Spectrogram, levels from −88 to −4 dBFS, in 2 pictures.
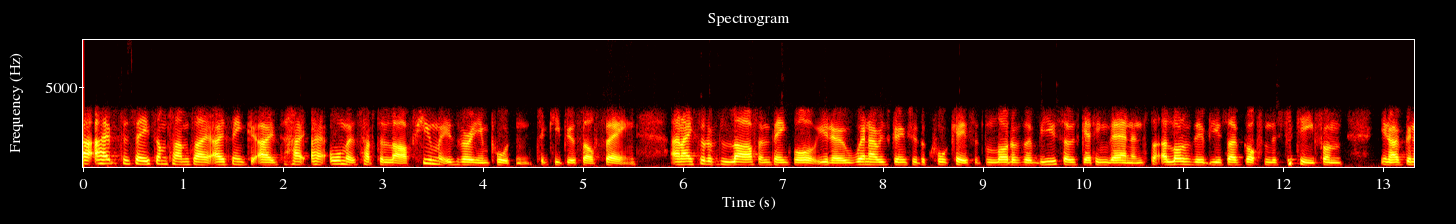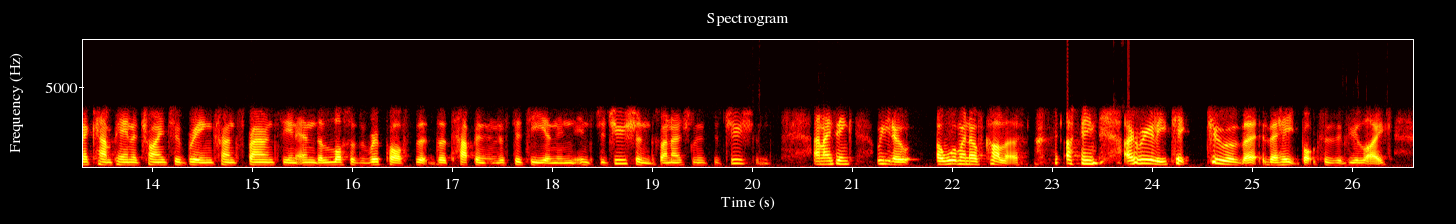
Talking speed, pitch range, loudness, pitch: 255 wpm, 155-210 Hz, -22 LUFS, 170 Hz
